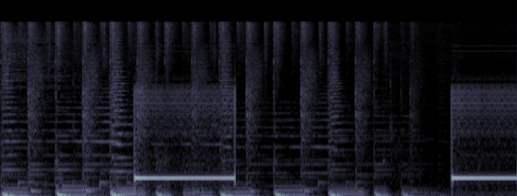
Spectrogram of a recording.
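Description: A telephone is dialed with a run of short, rhythmic tone bursts broken by a steady, held dial tone. The bursts resume and the dial tone returns at the end, all fairly loud with no voices.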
